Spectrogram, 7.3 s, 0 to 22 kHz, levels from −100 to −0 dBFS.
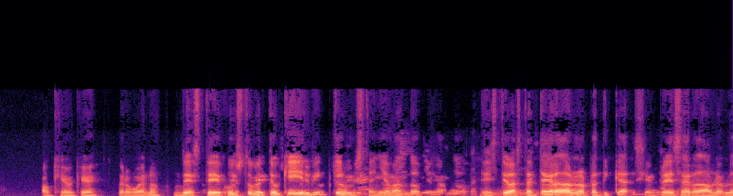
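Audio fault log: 2.01–2.06 s, 2.29–2.82 s, 2.99–3.66 s and 4.00–4.64 s, echo leak: a delayed copy of the speech returns 417 ms late, likely from a far-end loudspeaker path the echo canceller failed to cancel. Its level varies, from about 35 dB below the speech up to about 5 dB below. Unlike room reverberation, it is a distinct, separated repeat rather than a smooth tail.
3.76–4.54 s and 5.98–7.21 s, speech suppressed in double talk: while the far side's sound plays on the loudspeaker as this side talks, the talker's own speech is pulled down rather than a copy being added. The first dip is shallow, about 5 dB over roughly 0.4 s. The second cuts deep, about 30 dB over roughly a second, and likely comes from the canceller treating both voices as echo.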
